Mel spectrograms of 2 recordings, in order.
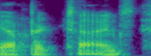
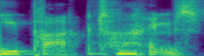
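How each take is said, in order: First: "Epoch" said EH-pick, with a short E and "pick"; "Epoch" as EH-pick, rhymes with "epic"; usual pronunciation. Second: "Epoch" said EE-pock, with a long E and "pock"; "Epoch" as EE-pock, rhymes with "see-pock"; own pronunciation. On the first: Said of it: "I call it the Epoch Times". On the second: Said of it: "everyone else calls it the Epoch Times". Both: Shown as a demonstration.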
